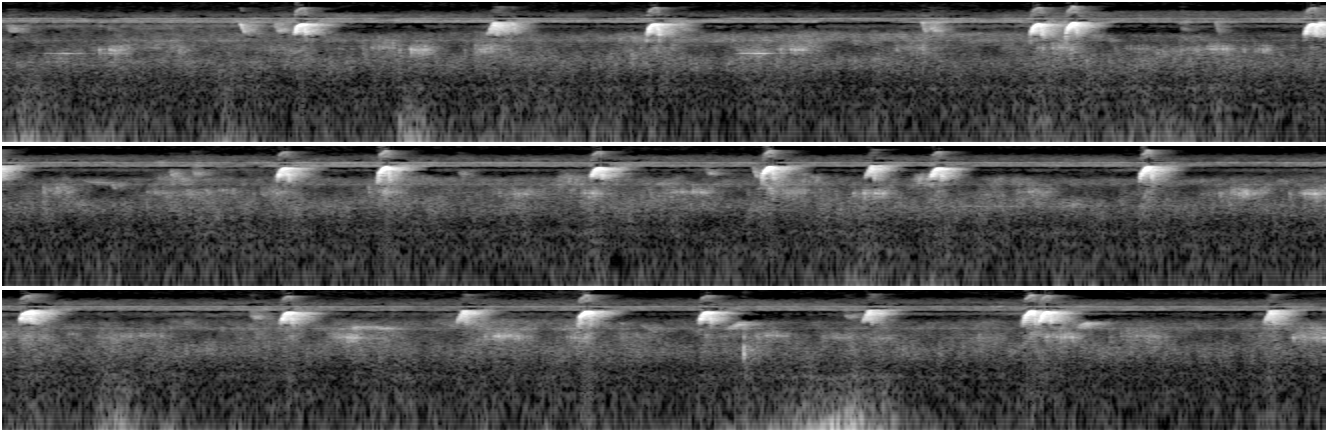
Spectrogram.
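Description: A bird gives short, sharp, high chirps, one every one to two seconds, over a steady high-pitched insect drone.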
